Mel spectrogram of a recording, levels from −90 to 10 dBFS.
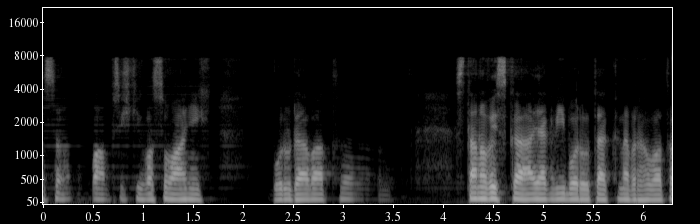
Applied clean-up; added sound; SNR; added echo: neural mask model DeepFilterNet 3.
